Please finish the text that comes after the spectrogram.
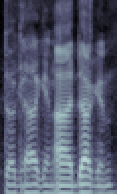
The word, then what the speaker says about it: Duggan: the x-men book to henry yeah duggan sorry we've been saying it wrong for so long yeah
